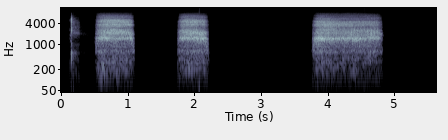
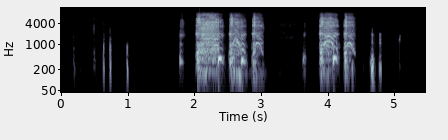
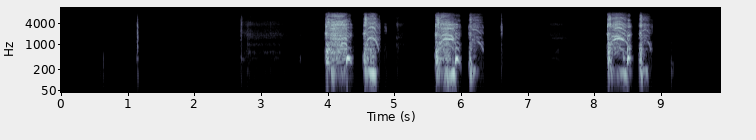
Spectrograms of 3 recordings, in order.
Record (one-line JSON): {"exhalation_length": "5.6 s", "exhalation_amplitude": 29994, "exhalation_signal_mean_std_ratio": 0.52, "cough_length": "5.5 s", "cough_amplitude": 32768, "cough_signal_mean_std_ratio": 0.39, "three_cough_length": "9.9 s", "three_cough_amplitude": 32768, "three_cough_signal_mean_std_ratio": 0.31, "survey_phase": "alpha (2021-03-01 to 2021-08-12)", "age": "18-44", "gender": "Female", "wearing_mask": "No", "symptom_none": true, "smoker_status": "Never smoked", "respiratory_condition_asthma": false, "respiratory_condition_other": false, "recruitment_source": "REACT", "submission_delay": "1 day", "covid_test_result": "Negative", "covid_test_method": "RT-qPCR"}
